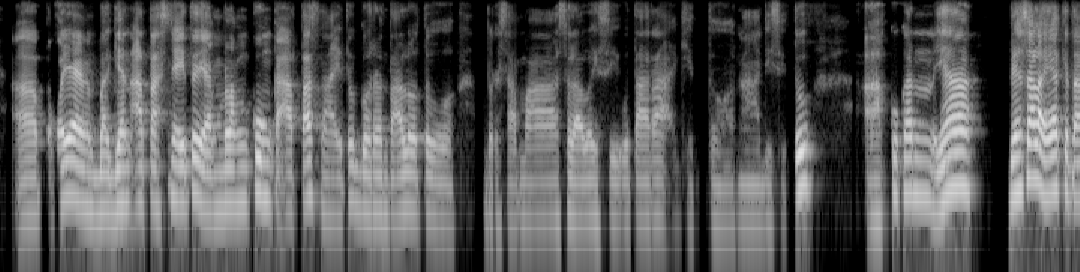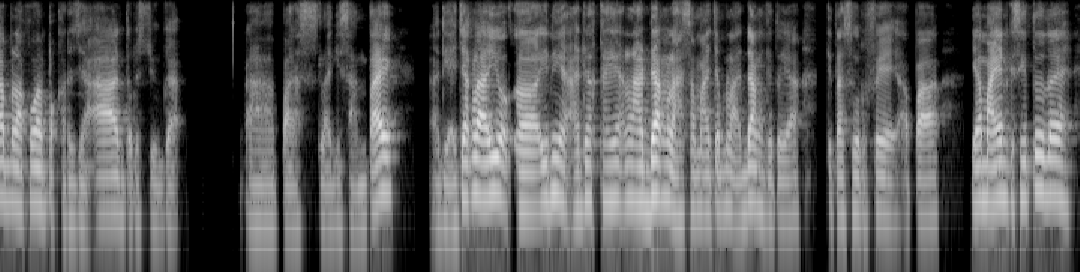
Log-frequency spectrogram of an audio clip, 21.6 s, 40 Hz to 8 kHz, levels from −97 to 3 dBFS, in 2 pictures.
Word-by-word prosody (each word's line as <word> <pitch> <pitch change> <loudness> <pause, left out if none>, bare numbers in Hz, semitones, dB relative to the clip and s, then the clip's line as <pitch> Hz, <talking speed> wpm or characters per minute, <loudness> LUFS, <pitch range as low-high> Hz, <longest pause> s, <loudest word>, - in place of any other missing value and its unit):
eee, 120 +1 -4
pokoknya 175 +4 +3
yang - - -3
bagian 140 +3 -1
atasnya 155 +2 -2
itu, 165 +4 +1
yang 140 0 +1
melengkung 155 +4 +1
ke - - -6
atas, 160 +5 -2
nah 125 -2 -9
itu 125 +7 -8
Gorontalo 130 0 -4
tuh, 115 -5 -8 0.3
bersama 115 0 -11
Sulawesi 115 -1 -6
Utara 115 0 -8 0.2
gitu. 105 +1 -23 0.2
Nah, 110 0 -16
di 105 - -19
situ, 110 - -1 0.5
aku 470 - -7
kan, 180 -2 -1
ya 200 +8 +5 0.3
biasalah 195 +7 +7
ya 190 +2 +7
kita 175 -4 +2
melakukan 155 -1 0
pekerjaan, 125 +3 -4
terus 110 0 -15
juga, 105 -1 -13 0.7
eee, 105 -1 -13
pas - - -11 0.2
lagi 105 +2 -15
santai, 110 - +1 0.3
eee, 105 - -18
diajaklah, 170 - +4
yuk 185 - +3
ke 140 - +4 0.2
ini, 180 -1 -1
ada 150 +4 -5
kayak 160 0 -5
ladanglah. 155 -3 +5
Semacam 135 +1 -5
ladang 140 +3 0
gitu 120 0 -12
ya. 120 +1 -8 0.3
Kita 125 - -6
survey, 125 -2 -6
apa, 120 0 -3 0.3
ya 155 - +2
main 155 +2 +5
ke - - -8
situ 170 +3 -1
deh 175 -2 +2
135 Hz, 155 wpm, -21 LUFS, 115-165 Hz, 0.7 s, biasalah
